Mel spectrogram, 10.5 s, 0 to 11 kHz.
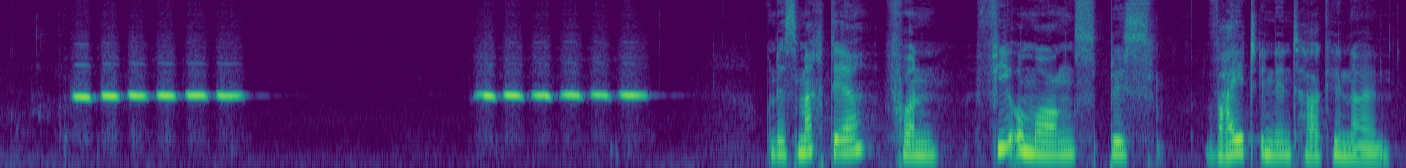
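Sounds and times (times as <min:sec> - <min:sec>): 
person whistling an imitation of a bird call: 0:00.5 - 0:02.0, 0:03.6 - 0:05.1
speech: 0:05.8 - 0:10.5.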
